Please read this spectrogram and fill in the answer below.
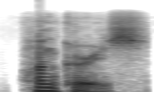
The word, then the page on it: hunkers: American English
